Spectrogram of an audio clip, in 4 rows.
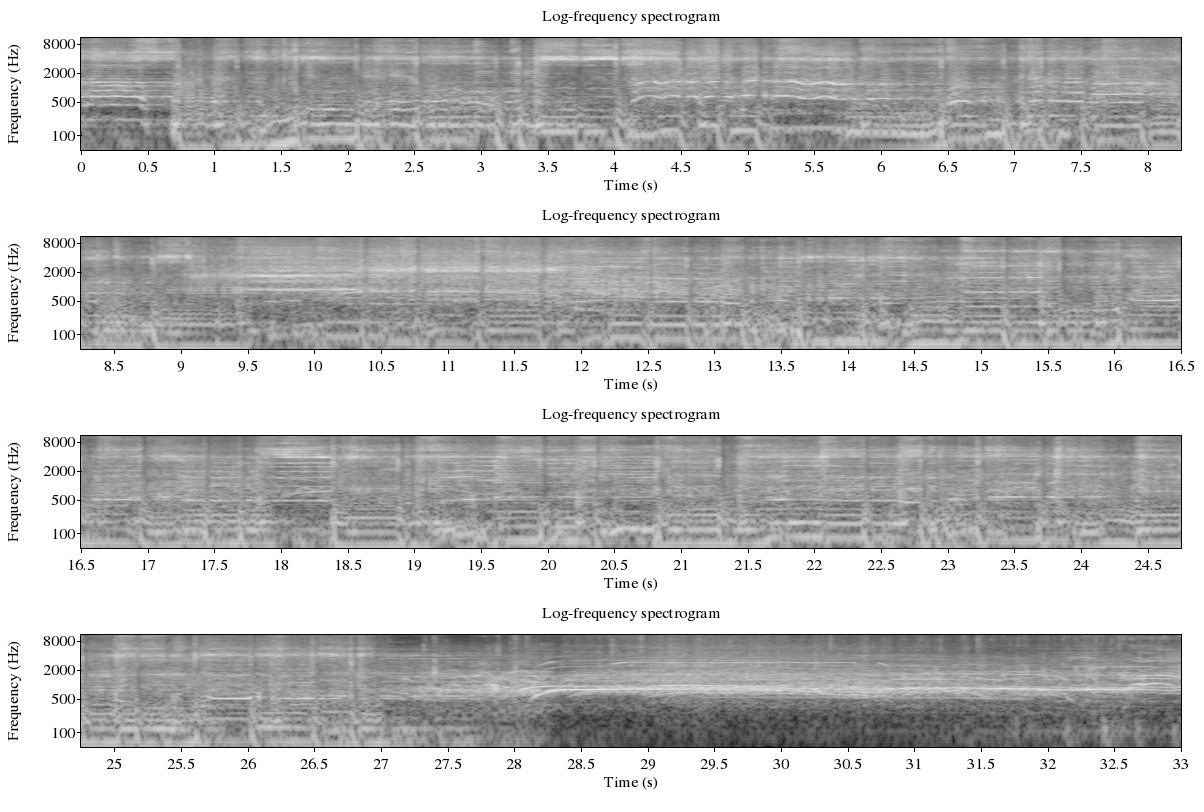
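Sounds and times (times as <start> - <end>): bass guitar: 0.0 - 27.4
electric guitar: 0.0 - 27.8
drum kit: 0.7 - 27.0.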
